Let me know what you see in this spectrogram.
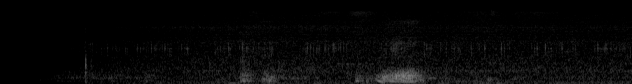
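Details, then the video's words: Two French Bulldog puppies, aged 9 months and 9 weeks, snore comfortably in their basket, with soft, rough, rattling breaths rising and fading. "Snoring French Bulldog puppies"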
